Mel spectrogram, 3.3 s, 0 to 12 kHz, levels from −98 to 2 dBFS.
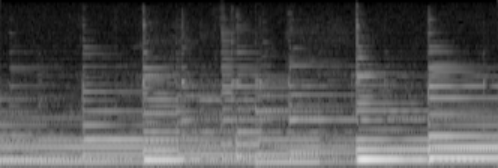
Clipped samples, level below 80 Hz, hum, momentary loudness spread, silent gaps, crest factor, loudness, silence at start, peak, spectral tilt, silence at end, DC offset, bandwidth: under 0.1%; -58 dBFS; none; 14 LU; none; 16 dB; -24 LUFS; 0 s; -6 dBFS; -9.5 dB/octave; 0 s; under 0.1%; 7.2 kHz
